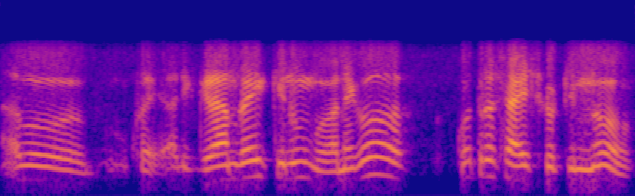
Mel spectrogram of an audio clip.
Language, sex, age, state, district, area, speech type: Nepali, male, 30-45, West Bengal, Kalimpong, rural, conversation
